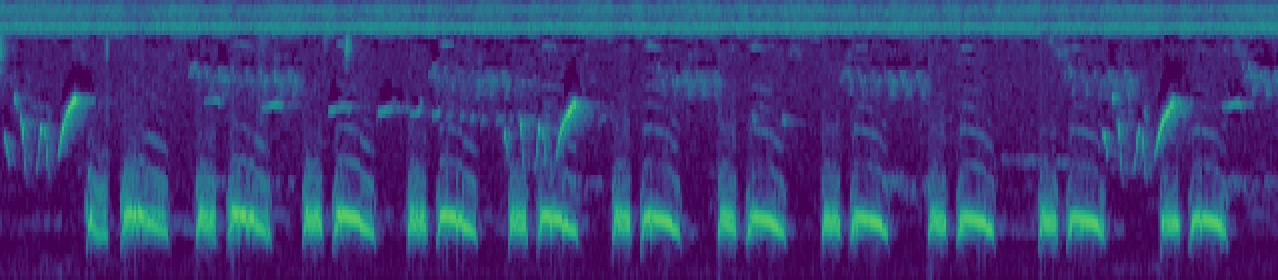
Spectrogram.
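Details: Decoy spotted dove kept for trapping wild doves, cooing in a long steady series: husky low paired notes, a short one then a longer falling one, repeated roughly every second, with occasional faint higher chirps from other birds.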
